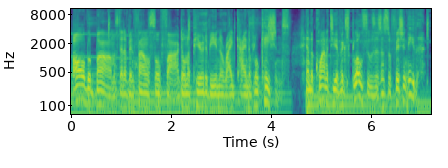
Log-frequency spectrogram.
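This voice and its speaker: A grave old bomb expert. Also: male voice, low voice, lively intonation, creaky. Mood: uneasy. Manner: measured, grave. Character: seasoned older male bomb expert, wary mentor. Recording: game cutscene with music.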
